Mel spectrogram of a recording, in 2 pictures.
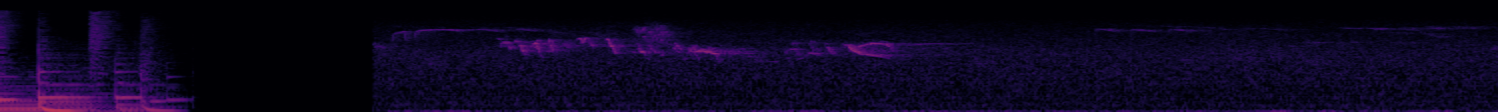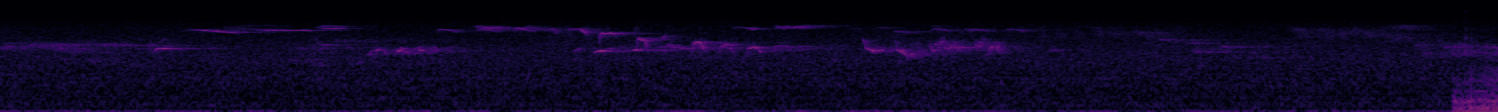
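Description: Background music ends about a second in; then several birds give faint, scattered chirping and trilling calls over a light hiss of outdoor ambience.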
